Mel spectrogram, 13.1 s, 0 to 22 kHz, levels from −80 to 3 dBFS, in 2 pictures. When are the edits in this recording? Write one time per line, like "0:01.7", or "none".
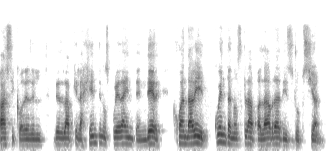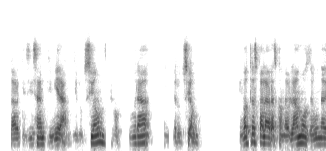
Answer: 0:01.0
0:01.4
0:03.3
0:04.2
0:04.9
0:06.6
0:08.6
